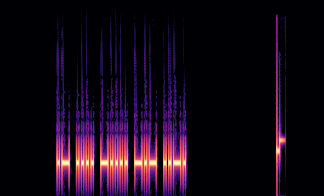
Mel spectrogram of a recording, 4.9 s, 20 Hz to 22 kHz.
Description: Morse code, heard as a keyed tone, about 31 wpm, 700 Hz. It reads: AH6KF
